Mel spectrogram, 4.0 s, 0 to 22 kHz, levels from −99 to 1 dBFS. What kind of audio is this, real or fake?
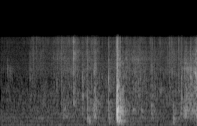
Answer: fake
